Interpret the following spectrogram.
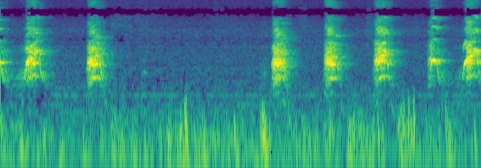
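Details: Dog that sings along with a passing train, heard producing loud, bright barks, first two spaced apart, then a faster run of five or six yelps after a pause, over a low steady rumble.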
